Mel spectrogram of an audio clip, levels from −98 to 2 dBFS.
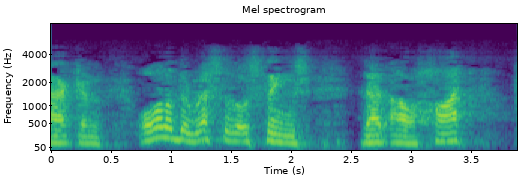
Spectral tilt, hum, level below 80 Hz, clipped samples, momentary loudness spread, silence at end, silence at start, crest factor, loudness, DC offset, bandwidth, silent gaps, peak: -12 dB/octave; none; -52 dBFS; under 0.1%; 13 LU; 0.3 s; 0 s; 18 dB; -20 LUFS; under 0.1%; 4.8 kHz; none; -2 dBFS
